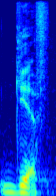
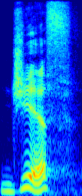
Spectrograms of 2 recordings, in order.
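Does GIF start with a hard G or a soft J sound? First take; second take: hard G; soft J. First: It begins with a hard G sound. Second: It begins with a soft J sound. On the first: The speaker calls it right. "I think it's pronounced GIF" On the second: The speaker calls it wrong. "like the peanut butter GIF"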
